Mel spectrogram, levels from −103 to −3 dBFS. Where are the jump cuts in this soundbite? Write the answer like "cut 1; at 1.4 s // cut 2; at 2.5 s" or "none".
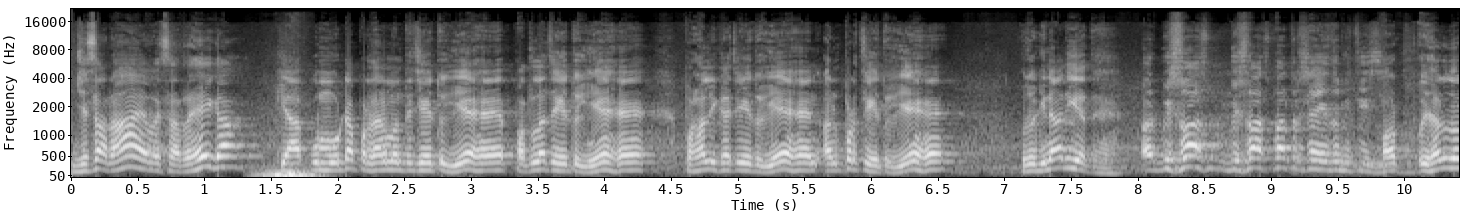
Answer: cut 1; at 1.4 s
